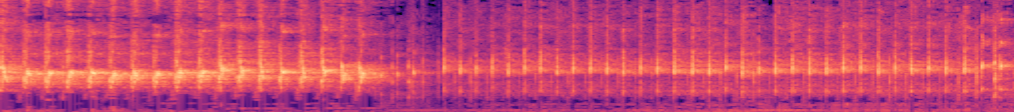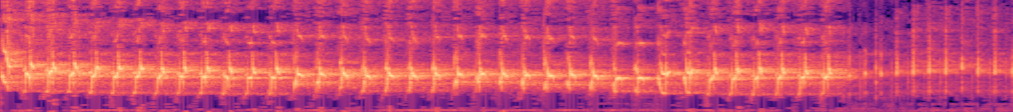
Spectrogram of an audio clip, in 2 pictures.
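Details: Lovebird's ngekek panjang, a long chattering call of rapid, rasping high notes in a continuous stream, briefly dipping in strength twice before resuming at full intensity.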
